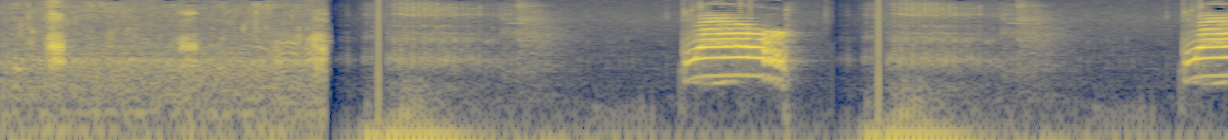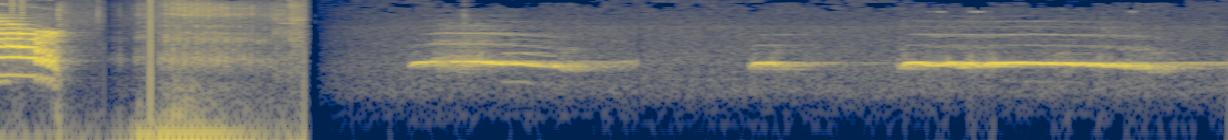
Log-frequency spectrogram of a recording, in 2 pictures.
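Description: A ginger kitten meowing twice, each meow rising and then falling in pitch, between loud low rumbling swells that come about every two and a half seconds. Then a burrowing owl gives three drawn-out, slightly wavering high calls.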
